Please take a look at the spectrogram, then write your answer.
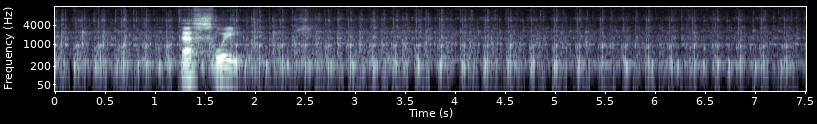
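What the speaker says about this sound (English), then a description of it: "Two Stirling engines, Dueling engines." Two small Stirling engines turn at roughly 140 to 150 RPM, giving a faint, steady, fast mechanical ticking throughout, with one brief spoken remark early on.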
